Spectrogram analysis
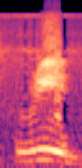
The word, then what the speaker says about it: read: so Parehas lang Okay Magkaiba lang yung ano niya pronunciation present tense is read okay ang Past Tense naman niya Is Pag binasa mo siya red Okay so the students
